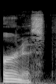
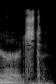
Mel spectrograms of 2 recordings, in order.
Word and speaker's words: Ernst: Let's break down what Ernest said. Josh Ernest. – I heard him say that, but it's actually Ernst.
